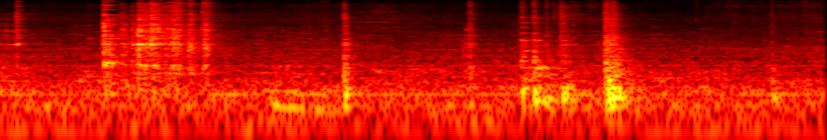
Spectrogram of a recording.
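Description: Kitchen utensils and cookware clattering: a few sharp clinks and knocks, a cluster about half a second in and more near the three-second mark, over a faint steady hum.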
